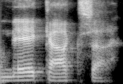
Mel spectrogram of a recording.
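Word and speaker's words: Necaxa: pronounce it wrong still Nea it's a it's a sa not a not a cha so hopefully our friends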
